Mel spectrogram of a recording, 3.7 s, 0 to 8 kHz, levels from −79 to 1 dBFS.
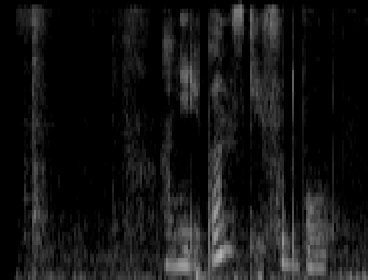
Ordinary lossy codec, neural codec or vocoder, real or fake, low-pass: none; codec, 44.1 kHz, 3.4 kbps, Pupu-Codec; fake; 7.2 kHz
